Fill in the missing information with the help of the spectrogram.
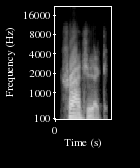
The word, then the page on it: tragic: American English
